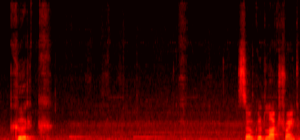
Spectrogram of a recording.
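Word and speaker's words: Krk: like uh there is an island in Croatia that's literally written as this and it's uh pronounced as Kirk.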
